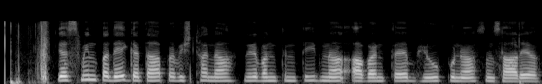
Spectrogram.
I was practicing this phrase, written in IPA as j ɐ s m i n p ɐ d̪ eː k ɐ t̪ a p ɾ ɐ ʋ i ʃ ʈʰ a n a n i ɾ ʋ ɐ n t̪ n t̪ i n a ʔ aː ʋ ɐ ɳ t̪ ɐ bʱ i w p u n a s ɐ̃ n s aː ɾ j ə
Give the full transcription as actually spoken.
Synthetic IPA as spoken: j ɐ s m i n p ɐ d̪ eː ɡ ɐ t̪ a p ɾ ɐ ʋ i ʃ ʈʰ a n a n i ɾ ʋ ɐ n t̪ n t̪ i n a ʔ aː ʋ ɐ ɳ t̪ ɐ bʱ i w p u n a s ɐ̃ n s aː ɾ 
